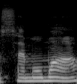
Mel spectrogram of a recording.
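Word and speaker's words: psammoma: बात करते हैं सेमो सोमा बॉडीज ठीक है पी साइलेंट है सोमा बॉडीज जो होती हैं सेमा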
